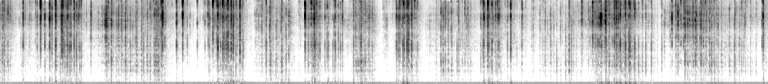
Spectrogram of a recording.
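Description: Long acrylic nails scratch and rub across a flat sheet of plastic bubble wrap, making quiet, bright crinkling and scraping in short, uneven bursts. A steady low hum sits beneath the scratching throughout.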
